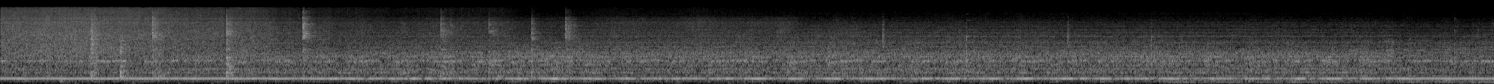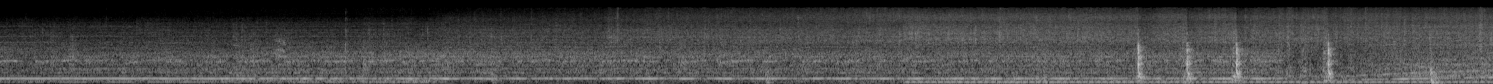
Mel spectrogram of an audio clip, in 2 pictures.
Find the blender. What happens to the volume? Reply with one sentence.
The loudness of the blender stays about the same.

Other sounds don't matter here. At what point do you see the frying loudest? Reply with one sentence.
The loudest moment of the frying is at 27 seconds.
